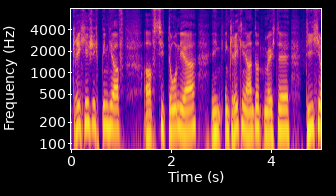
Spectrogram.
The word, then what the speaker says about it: Sidonia: Sidonia wird das ausgesprochen, okay. – Sidonia, ja.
